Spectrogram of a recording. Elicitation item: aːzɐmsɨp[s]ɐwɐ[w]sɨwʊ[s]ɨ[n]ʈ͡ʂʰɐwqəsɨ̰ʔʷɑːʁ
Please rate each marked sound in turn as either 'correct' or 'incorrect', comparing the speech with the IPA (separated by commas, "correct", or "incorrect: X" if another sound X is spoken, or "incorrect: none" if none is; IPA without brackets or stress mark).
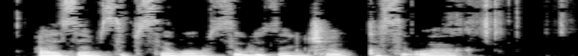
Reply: correct, correct, incorrect: z, correct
